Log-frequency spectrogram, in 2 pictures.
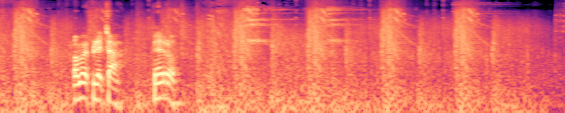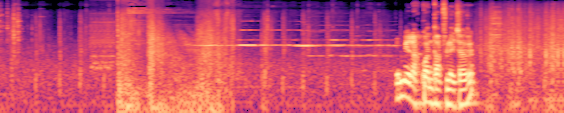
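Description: A man talks into a microphone with animation, close by.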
